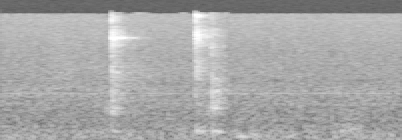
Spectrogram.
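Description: Near silence: room tone with two faint, short clicks about half a second apart.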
